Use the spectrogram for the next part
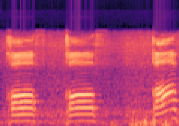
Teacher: قاف کے اندر ایک طرح کی بلندی ہے، پر ہونا ہے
